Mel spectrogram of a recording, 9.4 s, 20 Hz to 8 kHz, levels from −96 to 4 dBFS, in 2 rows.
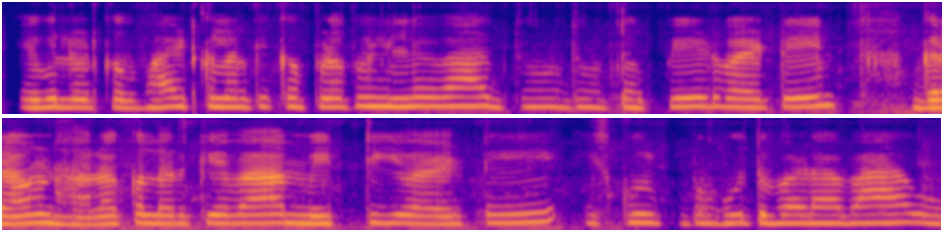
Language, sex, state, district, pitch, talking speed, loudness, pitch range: Bhojpuri, female, Uttar Pradesh, Deoria, 220 Hz, 155 wpm, -25 LUFS, 210-225 Hz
